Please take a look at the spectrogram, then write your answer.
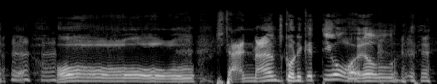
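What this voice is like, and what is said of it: Weird put-on voice. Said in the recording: “doing a weird voice”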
